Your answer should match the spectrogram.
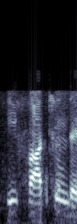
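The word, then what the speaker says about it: Ifatunde: Ifa Tunde, that's my Yoruba name, and it's spelled I-F-A-T-U-N-D-E.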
